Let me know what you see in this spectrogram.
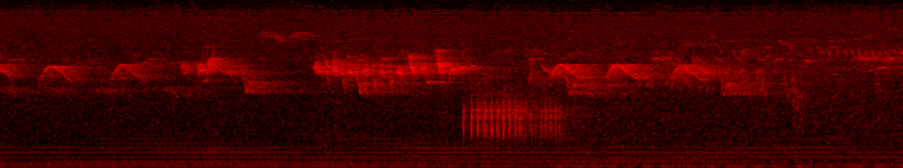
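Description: Faint bird song: short arched chirps repeated about twice a second, with a brief buzzing trill about halfway through, over a steady low hum.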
